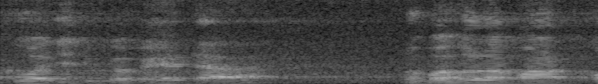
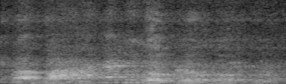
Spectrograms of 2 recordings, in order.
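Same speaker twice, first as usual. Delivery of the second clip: shocked father; 8 dB louder than usual. Acted. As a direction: shout in disbelief at the insult. (bapa nu kaget ngagorowok)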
